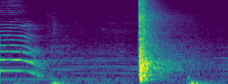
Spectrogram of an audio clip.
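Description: A voice slides down in pitch, then about a second and a half in comes a single loud, sharp crack with a short ringing tail, followed by a soft low thump.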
